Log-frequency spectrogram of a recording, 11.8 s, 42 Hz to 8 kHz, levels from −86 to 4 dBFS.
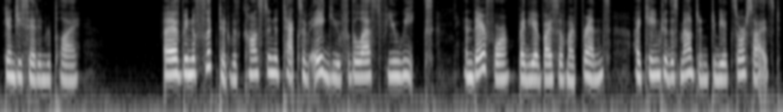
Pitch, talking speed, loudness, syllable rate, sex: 225 Hz, 175 wpm, -21 LUFS, 5.2 syllables/s, female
